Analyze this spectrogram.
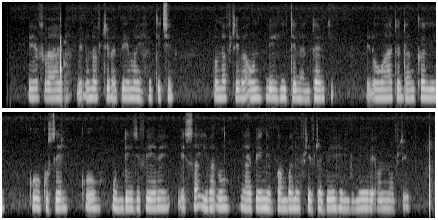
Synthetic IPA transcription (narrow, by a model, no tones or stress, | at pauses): ʔɛfɾajaɓɛ̰ɗɔnaftiɾabɛmajhakːit͡ʃin | ɗɔnaftiɾaʔɔnbɛɦitɛlantaɾki | ɓɛ̰ɗɔwatadaŋkali | kɔkusɛl | kʰɔ | hunded͡ʒifɛɾɛɓɛsaʔiɾaɗumː | abɛɲɛbambanaftiftabɛɦendumɛɾɛʔɔnːaftiɾa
